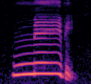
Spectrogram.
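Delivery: may held high and flat in first tone. Teaching tones, the teacher repeats the word in a high first tone. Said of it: "may with a high voice".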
